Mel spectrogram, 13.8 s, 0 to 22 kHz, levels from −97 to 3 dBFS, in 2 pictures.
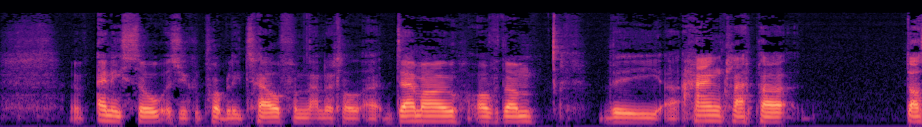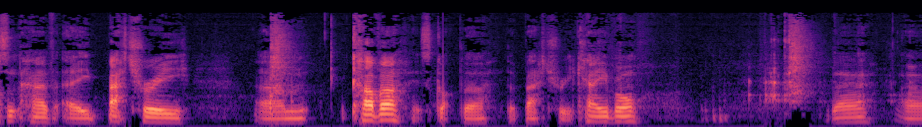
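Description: At 4.25 s and again at 10.23 s the audio jumps forward abruptly, each skip removing a very brief sliver, around 15 ms. The six-second spacing points to audio missing between chunks, likely lost while one recording block closed and the next opened.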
